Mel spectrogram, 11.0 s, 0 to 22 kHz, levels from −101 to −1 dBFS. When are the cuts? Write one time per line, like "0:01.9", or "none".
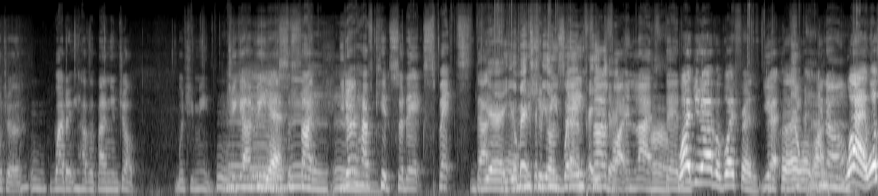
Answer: none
